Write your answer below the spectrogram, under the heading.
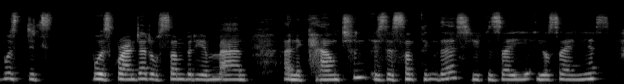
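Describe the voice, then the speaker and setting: A woman speaks with a British accent at a fairly quick pace. Her pitch sits fairly high. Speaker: psychic medium. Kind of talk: live-stream mediumship reading. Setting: live stream from home. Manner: fast.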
